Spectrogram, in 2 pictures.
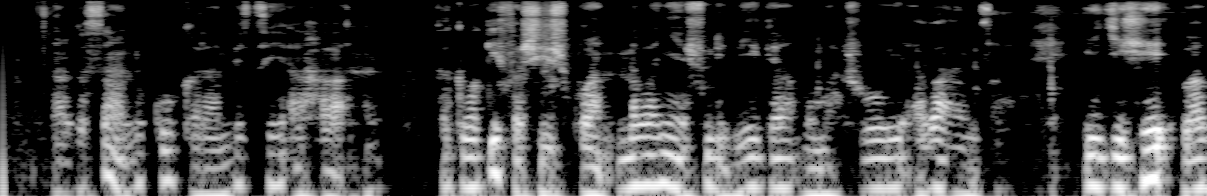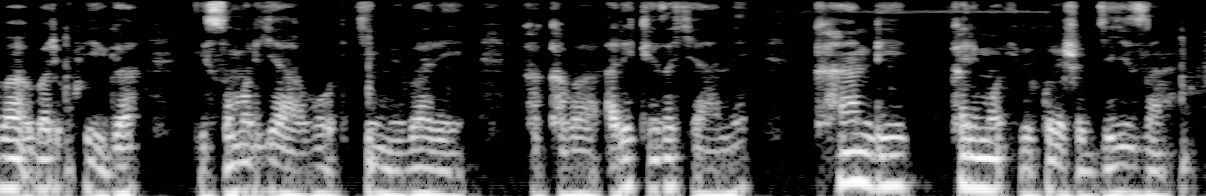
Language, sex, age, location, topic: Kinyarwanda, male, 36-49, Nyagatare, education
